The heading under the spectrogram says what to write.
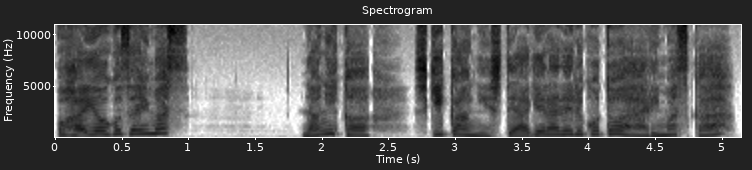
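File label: HELLO, Japanese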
